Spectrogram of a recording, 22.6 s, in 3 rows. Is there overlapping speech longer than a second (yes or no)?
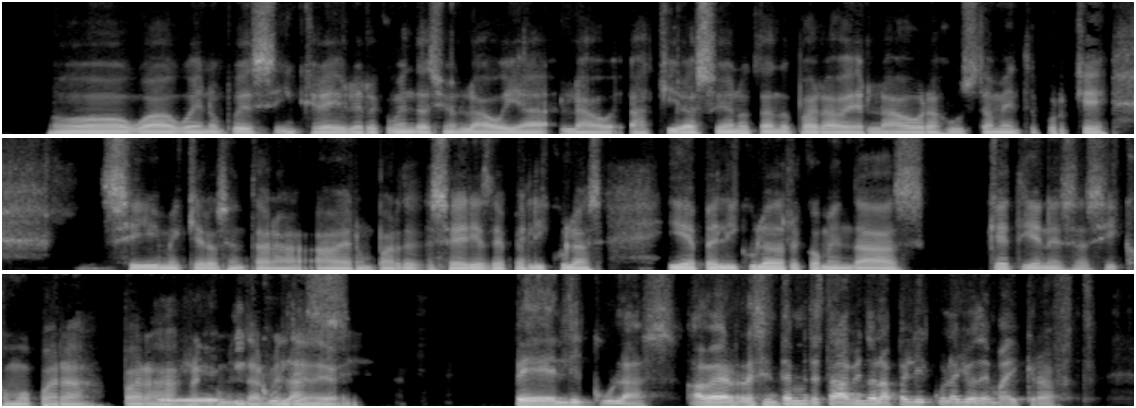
yes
